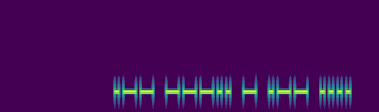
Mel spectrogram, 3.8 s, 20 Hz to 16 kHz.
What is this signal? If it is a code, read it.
Morse code, heard as a keyed tone, about 28 wpm, 700 Hz. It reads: W8TWH
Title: USA Call Signs - 5 Characters - 4x Character Spacing - 28wpm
